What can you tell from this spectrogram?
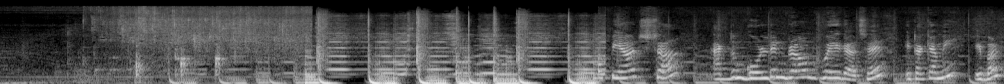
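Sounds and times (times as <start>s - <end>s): onions sizzling in oil: 0.9s - 3.2s
background music with beat: 1.4s - 10.0s.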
